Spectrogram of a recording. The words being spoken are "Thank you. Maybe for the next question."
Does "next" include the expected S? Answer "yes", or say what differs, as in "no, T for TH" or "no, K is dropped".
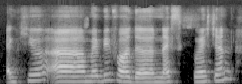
yes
